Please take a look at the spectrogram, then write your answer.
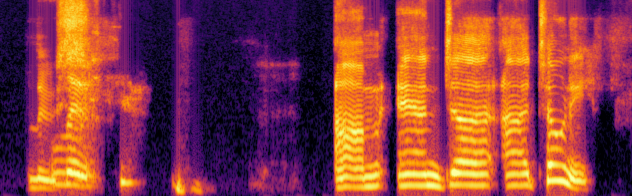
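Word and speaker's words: Luce: cortizone and lucy okay actually i think it's pronounced loose loose um and uh uh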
